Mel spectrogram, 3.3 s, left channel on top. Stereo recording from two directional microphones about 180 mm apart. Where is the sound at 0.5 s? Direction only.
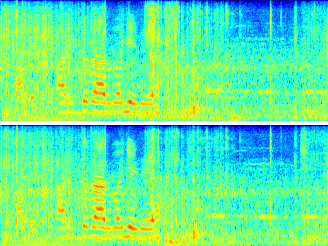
25° right (ahead or behind).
